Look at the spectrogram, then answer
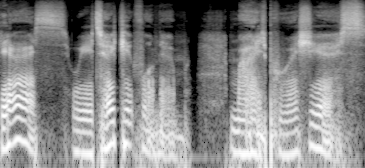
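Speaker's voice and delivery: low, dry-throated, rasping creature voice. A speaker performs his promised impression for the listeners; Gollum impression. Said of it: "the Gollum impression for you guys".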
